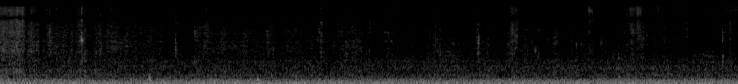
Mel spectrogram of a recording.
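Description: Faint chewing and mouth sounds from eating a fast-food chicken sandwich, with small scattered clicks and scrapes, over a steady low hum.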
